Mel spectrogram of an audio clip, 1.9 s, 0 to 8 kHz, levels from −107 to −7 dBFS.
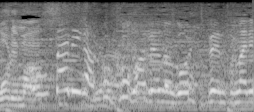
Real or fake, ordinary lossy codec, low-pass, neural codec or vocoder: real; none; 7.2 kHz; none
